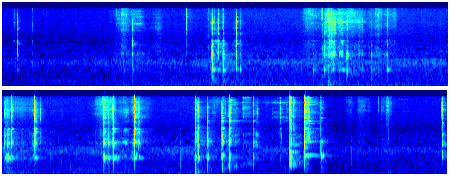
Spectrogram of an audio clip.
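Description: A metal tin lid scrapes and clinks as it is pried open.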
